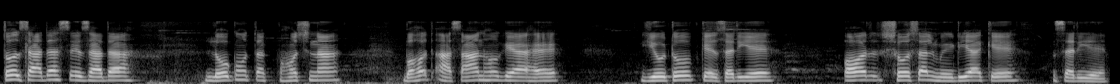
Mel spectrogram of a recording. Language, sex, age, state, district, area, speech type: Urdu, male, 18-30, Bihar, Purnia, rural, spontaneous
